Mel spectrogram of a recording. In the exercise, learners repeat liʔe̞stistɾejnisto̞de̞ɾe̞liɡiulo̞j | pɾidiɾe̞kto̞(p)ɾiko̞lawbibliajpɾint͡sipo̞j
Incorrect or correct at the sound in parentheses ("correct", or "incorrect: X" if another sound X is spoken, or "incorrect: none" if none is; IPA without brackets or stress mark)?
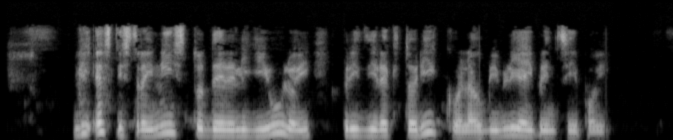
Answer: incorrect: none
